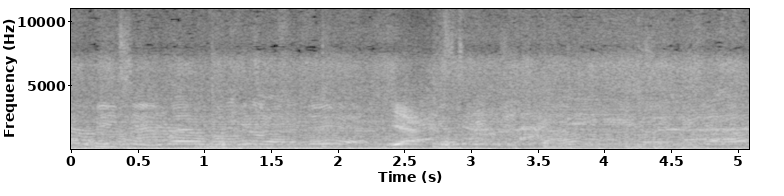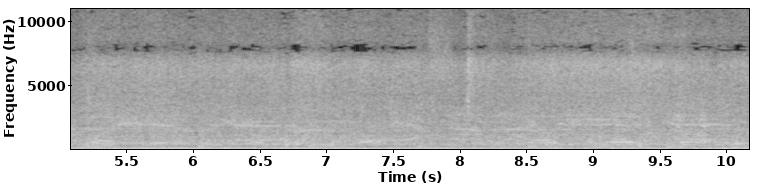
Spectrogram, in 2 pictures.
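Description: People talking over background music.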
